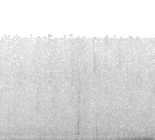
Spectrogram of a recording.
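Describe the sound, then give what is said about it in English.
Heavy rain pours down in a steady, dense hiss, with a low rolling rumble of thunder underneath throughout. No voices are present. “The only sound is that of the hard rain.”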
